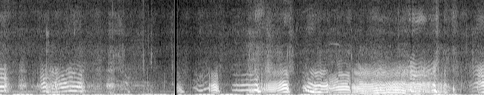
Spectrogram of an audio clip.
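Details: Newborn Golden Retriever puppies at birth giving high, wavering whines and squeals, overlapping cries from several pups in rapid, uneven bursts, likened to guinea pigs or human babies.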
